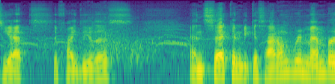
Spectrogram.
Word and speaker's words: Anj: uh Anj's life which apparently is pronounced an sort of a French pronunciation an oh an's uh time in in the Catholic pool, which apparently wasn't very good.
